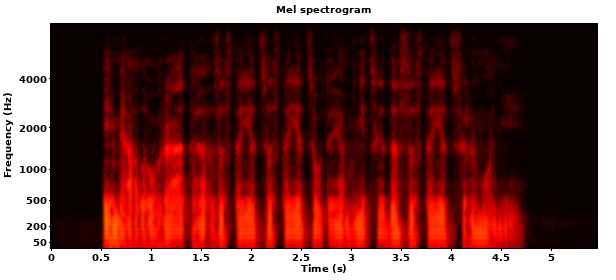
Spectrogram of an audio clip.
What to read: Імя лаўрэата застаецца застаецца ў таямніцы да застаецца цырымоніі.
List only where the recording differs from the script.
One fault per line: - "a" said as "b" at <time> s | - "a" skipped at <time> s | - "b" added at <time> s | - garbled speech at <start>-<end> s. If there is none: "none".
none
